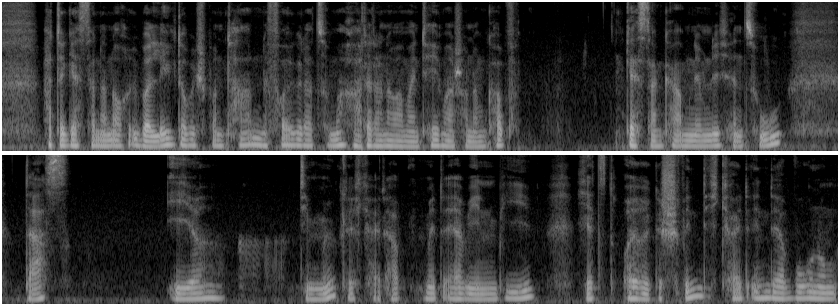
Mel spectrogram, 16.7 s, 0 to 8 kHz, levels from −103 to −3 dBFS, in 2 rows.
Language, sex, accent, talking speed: German, male, German, 135 wpm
